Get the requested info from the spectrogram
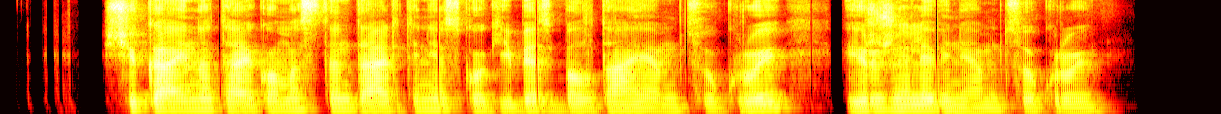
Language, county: Lithuanian, Alytus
